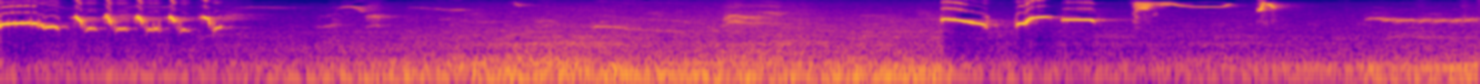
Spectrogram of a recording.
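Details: Orange-headed thrush song opening with a quick run of repeated slurred whistles, faint notes in between, then a burst of loud swooping whistles and a high sustained note, over low hum.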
